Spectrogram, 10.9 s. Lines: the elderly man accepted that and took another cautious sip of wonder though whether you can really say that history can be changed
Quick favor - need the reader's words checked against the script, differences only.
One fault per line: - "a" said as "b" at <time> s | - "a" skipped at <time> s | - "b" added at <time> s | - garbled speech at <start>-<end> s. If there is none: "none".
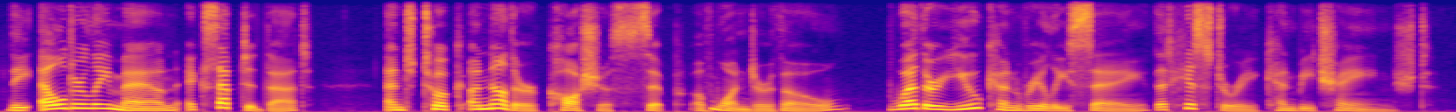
none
